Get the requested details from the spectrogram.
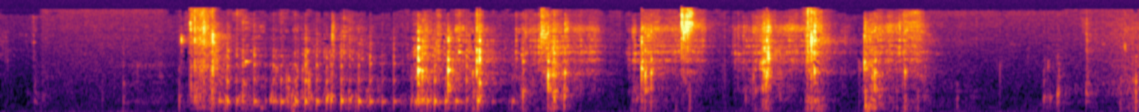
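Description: A young man slurps and gulps a drink.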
